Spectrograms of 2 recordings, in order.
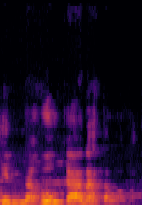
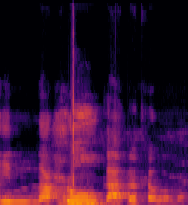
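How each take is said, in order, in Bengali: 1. innahu-এর h নরম ও হালকা। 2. innahu-এর h ভারী ও গলা থেকে আসা। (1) "ছোট হা" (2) "বলা যাবে না ... এরকম করা যাবে না"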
